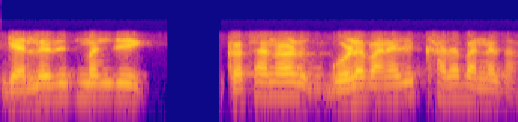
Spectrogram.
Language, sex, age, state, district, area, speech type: Marathi, male, 18-30, Maharashtra, Akola, rural, conversation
